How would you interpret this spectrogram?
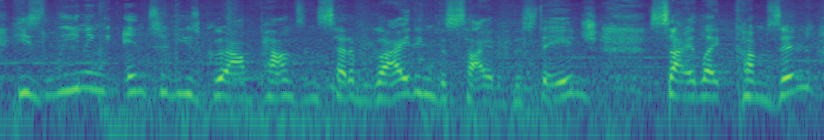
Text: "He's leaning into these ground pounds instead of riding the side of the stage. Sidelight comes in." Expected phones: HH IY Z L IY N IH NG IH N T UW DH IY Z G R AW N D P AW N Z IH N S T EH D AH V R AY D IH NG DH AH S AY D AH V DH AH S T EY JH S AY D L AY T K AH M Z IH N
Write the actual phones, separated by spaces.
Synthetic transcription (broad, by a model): HH IY Z L IY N IH NG IH N T UW DH IY Z G R AW N P AW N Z IH N S T EH D AH V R AY D IH NG DH AH S AY D AH V DH AH S T EY JH S AY D L AY T K AH M Z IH N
